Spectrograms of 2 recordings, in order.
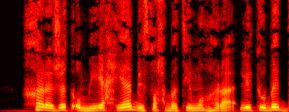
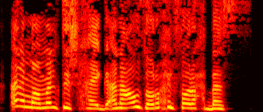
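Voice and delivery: put-on much higher, fast childish protest; girl screaming; 12 semitones higher, much faster than usual. A narrator's reading. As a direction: yelp it from behind his back. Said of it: "صرخت مهرة من خلف فارس". (صراخ طفلة محتجة)

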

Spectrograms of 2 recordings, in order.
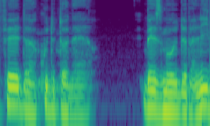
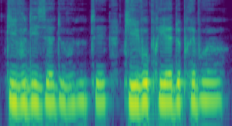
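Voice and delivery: higher, scornful rhetorical questions; disdainful; 6 semitones higher, 3 dB louder than usual. A narrator's reading. Bishop answers the governor's excuses, disdainful. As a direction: dismiss his excuses with contempt. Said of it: "répondit dédaigneusement Aramis".

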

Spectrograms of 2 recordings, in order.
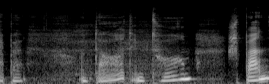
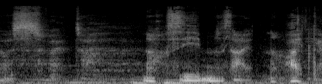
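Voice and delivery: inner whisper; 5 dB quieter than usual. Acted. Lotte urging herself on inwardly.

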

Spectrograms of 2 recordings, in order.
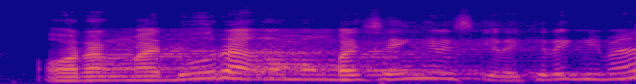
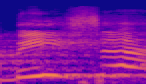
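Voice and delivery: "Bisa" thrown back high and loud; emphatic, raised "Bisa"; confident answer; 8 semitones higher, 5 dB louder than usual. Acted. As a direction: answer "Bisa" without any doubt. Acted confident answer to challenge.

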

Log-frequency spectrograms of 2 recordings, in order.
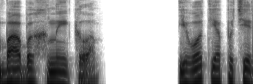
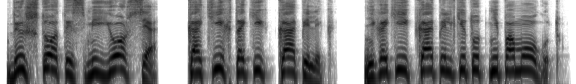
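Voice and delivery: exasperated doctor; 7 semitones higher than usual. A narrator's reading.

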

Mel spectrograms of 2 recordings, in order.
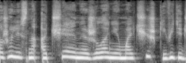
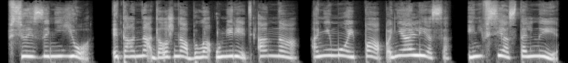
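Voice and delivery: put-on high, anguished child's voice; yelling boy; 6 semitones higher than usual. A narrator's reading. Boy yells that the wrong people died. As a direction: wail the blame high, without real volume. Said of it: "орал мальчишка, срывая голос".

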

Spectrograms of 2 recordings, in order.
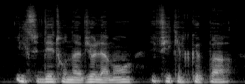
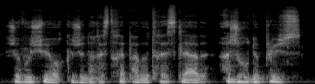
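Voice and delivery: ordinary delivery

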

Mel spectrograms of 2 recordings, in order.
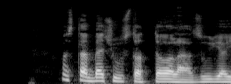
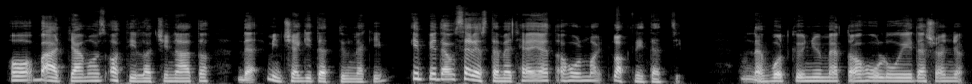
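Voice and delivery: put-on high-pitched kid's prattle; lightly voiced chatterbox; chattering child; 6 semitones higher than usual. A narrator's reading. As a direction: jabber on up high, explaining eagerly. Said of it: "karattyol Domi megint".

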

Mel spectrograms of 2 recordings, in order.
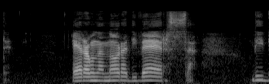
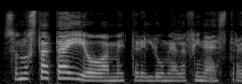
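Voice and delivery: usual speaking voice

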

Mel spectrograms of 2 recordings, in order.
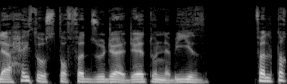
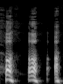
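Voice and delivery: higher, mocking ha-ha-ha; mocking laugh; 9 semitones higher, 4 dB louder than usual. A narrator's reading. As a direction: laugh derisively in separate bursts. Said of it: "أطلق ضحكة ساخرة". (ضحكة ساخرة)

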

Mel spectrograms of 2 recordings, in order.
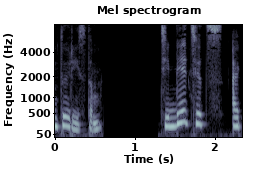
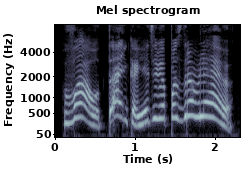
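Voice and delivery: much higher, bursting with joy; jubilant; 9 semitones higher than usual. A narrator's reading. Slava congratulates Tanya on being chosen, jubilant. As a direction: cheer her on. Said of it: "возликовал Слава".

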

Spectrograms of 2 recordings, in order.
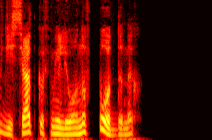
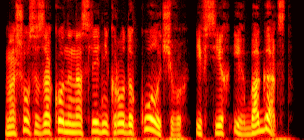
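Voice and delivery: ordinary delivery, nothing marked

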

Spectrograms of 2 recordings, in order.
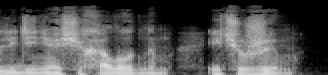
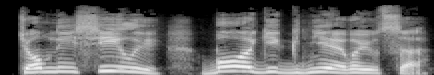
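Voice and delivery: very high, drawn-out cry of alarm; high, stretched wail of doom; panicked crowd cry; 12 semitones higher, 3 dB louder, slower than usual. A narrator's reading. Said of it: "крикнул кто-то из толпы".

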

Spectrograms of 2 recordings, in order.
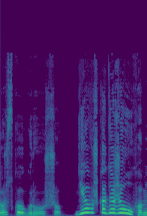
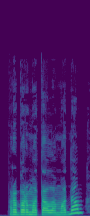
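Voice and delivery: ordinary delivery, nothing marked

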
